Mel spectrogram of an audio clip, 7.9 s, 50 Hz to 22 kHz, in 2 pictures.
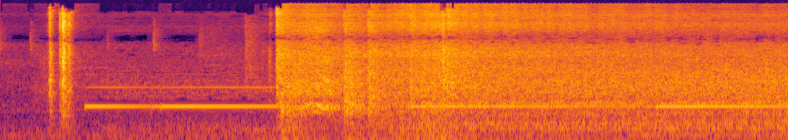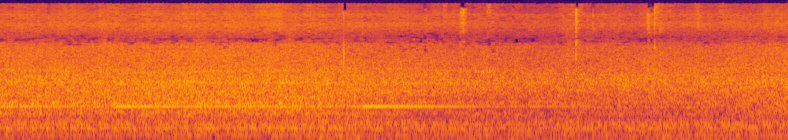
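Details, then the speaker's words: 12-valve Cummins diesel truck with new VGT exhaust brake and added fuel filtration, starting after filter work: after a chime and brief crank it catches straight away and settles into a steady, even diesel idle; starts normally. "all right well it fires up and runs that's all i need to know"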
